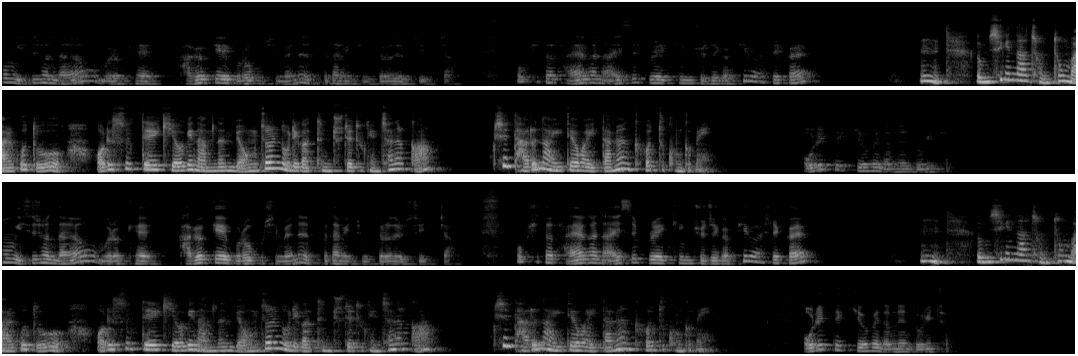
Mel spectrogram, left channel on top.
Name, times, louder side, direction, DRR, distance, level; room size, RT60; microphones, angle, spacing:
voice 1, 0.0-1.5 1.8-4.5 4.8-8.1 18.8-20.2, right 5 dB, 60° right, 0.4 m, -38 dB
voice 2, 9.2-15.0 15.6-17.8, left 3 dB, 50° left, 0.4 m, -29 dB
4.6 x 2.1 x 2.2 m
head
